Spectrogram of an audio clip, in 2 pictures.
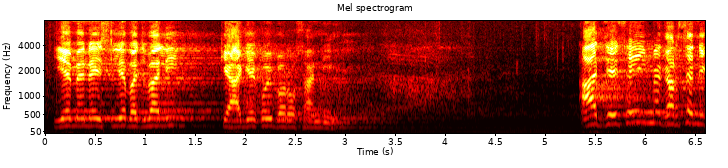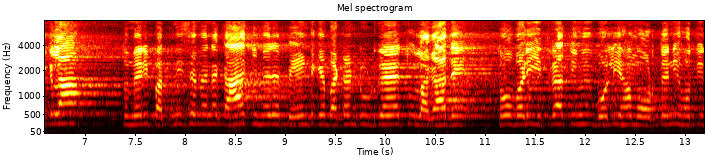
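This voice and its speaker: Male stage comic poet, very high and piercing, sharp bright tone, recorded from far off in an echoing hall, jokes build to shouted punchlines. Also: a little hiss or hum. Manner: joke-telling with rising, shouting punchlines. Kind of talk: stand-up comic poetry at a live poets' gathering. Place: outdoor fair stage.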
